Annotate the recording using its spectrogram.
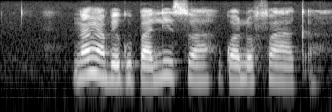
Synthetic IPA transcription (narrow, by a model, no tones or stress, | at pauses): naŋʱaɓek̬ub̥ʱaliswak̬walɔfaːk̬a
